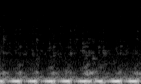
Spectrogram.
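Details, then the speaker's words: Junked Dodge Dakota parts truck, likely V8, idling with its exhaust cut open and no heat shield; deep, even burble of steady loping pulses with no knocks or misses; normal idle. "So, it I don't know if you can hear it. It sounds amazing actually."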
